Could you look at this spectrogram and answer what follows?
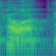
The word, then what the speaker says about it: Helle: First of all, her name is Hella. – I know. Like, and it's spelled H-E-L-L-E. Okay. So it's kind of like if you look at it, it would just be hell.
